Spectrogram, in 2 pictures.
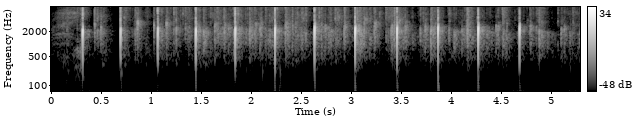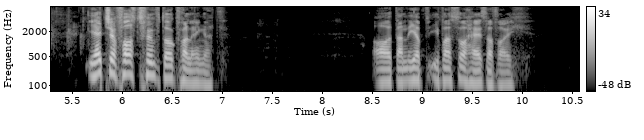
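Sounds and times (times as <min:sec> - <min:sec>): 
audience applause: 0:00.0 - 0:05.9
speech: 0:05.6 - 0:07.1, 0:08.5 - 0:10.1.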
